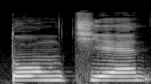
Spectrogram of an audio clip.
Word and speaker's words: 冬天: 겨울은 똥티엔 이게 아니라 똥보다는 티엔이 약간 낮습니다. 똥티엔 이 정도 됩니다. 똥티엔 이 정도로 발음합니다.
